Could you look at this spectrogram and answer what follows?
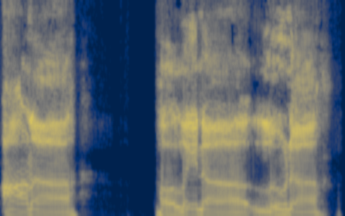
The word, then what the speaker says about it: Anna Paulina Luna: Also, Anna Paulina Luna. Am I saying that right? – You are.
